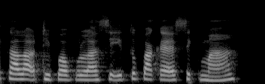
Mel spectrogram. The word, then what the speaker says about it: sigma: di populasi itu pakai sigma ini bacanya Sigma ya Sigma kuadrat sedangkan kalau variasi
